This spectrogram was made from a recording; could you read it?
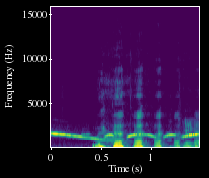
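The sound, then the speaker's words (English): A weak, wavering whistle attempt by a person: a thin tone slides downward, then climbs back up, mixed with breathy voiced sounds underneath, fairly loud for about a second and a half. “You can't whistle”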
